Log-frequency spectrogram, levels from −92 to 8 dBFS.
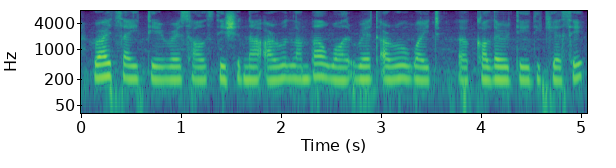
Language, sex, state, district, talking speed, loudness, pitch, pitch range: Nagamese, female, Mizoram, Aizawl, 175 wpm, -18 LUFS, 200 Hz, 195-210 Hz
